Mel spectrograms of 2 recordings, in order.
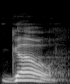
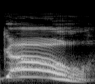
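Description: First: It is said calmly, without force. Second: It is said forcefully, like an exclamation.

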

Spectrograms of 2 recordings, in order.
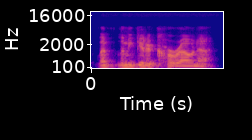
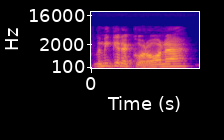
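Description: First: Corona is said with an anglicized English accent. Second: Corona is said with a Spanish accent. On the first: The speaker blends in with English speakers. "you can whitewash saying" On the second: The speaker forces the original pronunciation. "I don't go like"

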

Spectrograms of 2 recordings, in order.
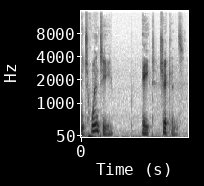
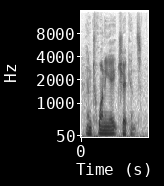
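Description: First: The phrase is read slowly and deliberately. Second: The phrase is read at a normal speed.

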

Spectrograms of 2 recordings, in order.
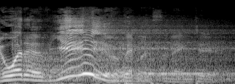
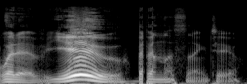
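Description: First: It is said with more energy. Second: It is said with low energy.

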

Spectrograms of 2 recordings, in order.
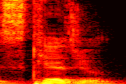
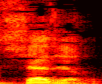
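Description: First: The word is said with an American accent. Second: The word is said with a British accent.

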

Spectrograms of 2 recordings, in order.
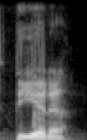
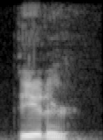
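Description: First: It is said in a Rhode Island accent. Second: It is said in a plain accent.

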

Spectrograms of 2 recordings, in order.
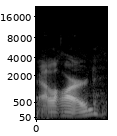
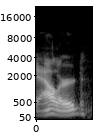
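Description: First: The name is said the way it's said overseas. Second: The name is said the speaker's usual way.

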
